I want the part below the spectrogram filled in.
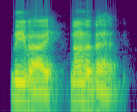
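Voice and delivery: plain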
